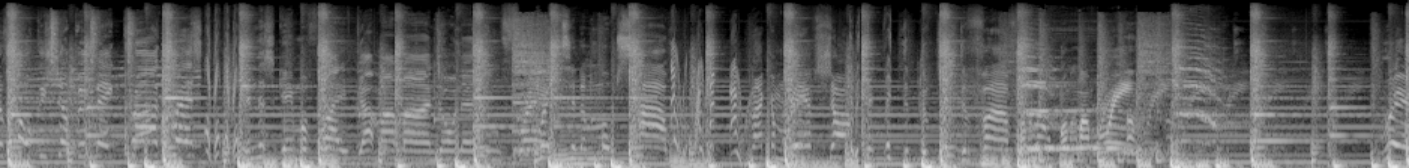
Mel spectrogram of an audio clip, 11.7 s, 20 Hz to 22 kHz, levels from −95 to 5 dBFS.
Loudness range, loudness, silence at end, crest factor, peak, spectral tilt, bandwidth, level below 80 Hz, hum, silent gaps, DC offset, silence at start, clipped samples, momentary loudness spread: 1 LU; -20 LUFS; 0 s; 16 dB; -2 dBFS; -4.5 dB/octave; 19.5 kHz; -22 dBFS; none; none; under 0.1%; 0 s; under 0.1%; 6 LU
